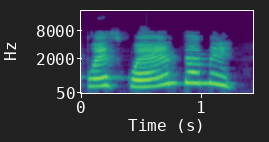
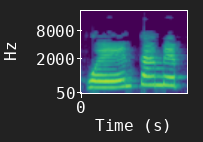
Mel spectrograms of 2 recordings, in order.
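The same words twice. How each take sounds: First: Higher, very slow whiny begging; a mock-whiny mom dragging out her request; drawn-out plea. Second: Pleading parent. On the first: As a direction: stretch the plea out like a needy parent. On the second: Retold or imitated. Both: Parent begging teen to talk.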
